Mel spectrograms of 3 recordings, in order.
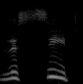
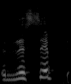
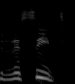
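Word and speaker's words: receipt: सो, the pronunciation is रिसीप्ट। इट इज़ नॉट रिसीप्ट ore anything else. It's रिसीप्ट।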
